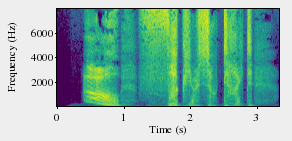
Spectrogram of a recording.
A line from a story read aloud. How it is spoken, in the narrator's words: I moaned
